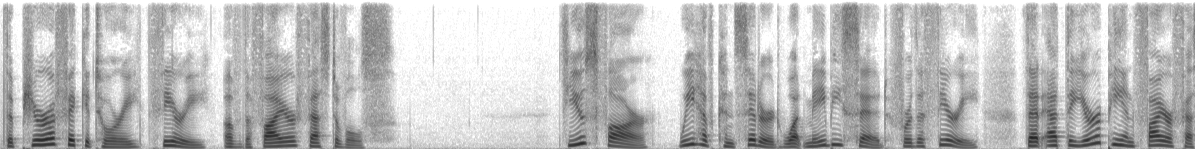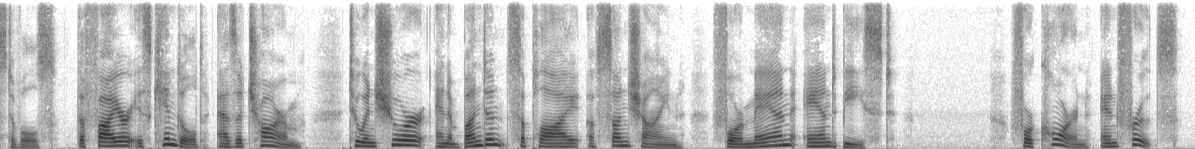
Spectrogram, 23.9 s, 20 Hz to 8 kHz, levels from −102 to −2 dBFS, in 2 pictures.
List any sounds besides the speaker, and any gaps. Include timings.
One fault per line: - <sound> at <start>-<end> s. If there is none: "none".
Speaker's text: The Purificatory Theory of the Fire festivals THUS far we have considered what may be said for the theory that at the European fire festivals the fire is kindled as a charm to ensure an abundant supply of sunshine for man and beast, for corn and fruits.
none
